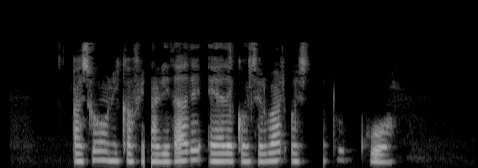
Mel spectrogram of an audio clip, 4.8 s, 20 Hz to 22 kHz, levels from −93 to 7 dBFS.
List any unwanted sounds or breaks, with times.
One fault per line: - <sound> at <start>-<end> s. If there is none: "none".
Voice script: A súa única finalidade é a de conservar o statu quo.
- dropout at 1.4-1.5 s
- dropout at 3.1-3.2 s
